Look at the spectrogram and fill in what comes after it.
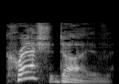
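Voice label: "crash-dive", English, British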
